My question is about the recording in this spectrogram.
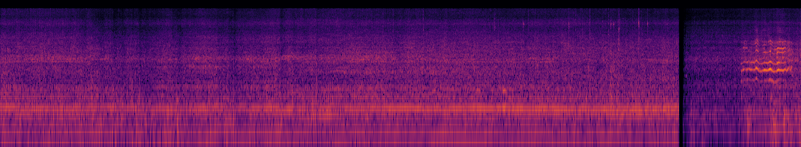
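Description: Quad ATV engine running steadily at an even cruising speed, a constant hum with no revving. It cuts off abruptly near the end, giving way to a quieter stretch.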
